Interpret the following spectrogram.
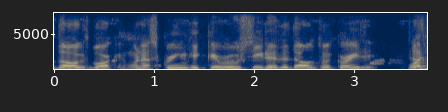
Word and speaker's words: Hikaru Shida: I can't imagine Penelope Ford taking it from Kira Shida. Shida is just the bomb right now. So what's your take on that one? I think the correct way to say it is Hikaru Shida.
